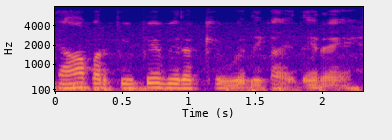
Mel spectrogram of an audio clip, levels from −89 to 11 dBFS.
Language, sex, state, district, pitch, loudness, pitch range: Hindi, male, Haryana, Rohtak, 155 Hz, -19 LUFS, 150-160 Hz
